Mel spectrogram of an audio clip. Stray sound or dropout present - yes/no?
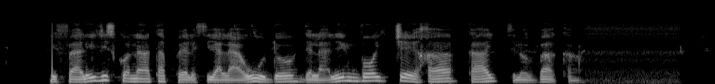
no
